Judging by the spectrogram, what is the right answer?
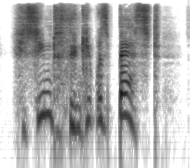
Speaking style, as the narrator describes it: said Hermione, rather breathlessly

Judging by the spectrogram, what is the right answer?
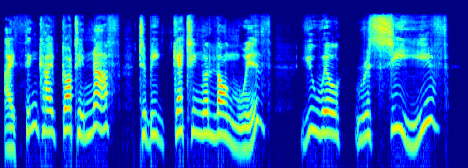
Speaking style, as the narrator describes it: speaking once more in that loud, slow voice

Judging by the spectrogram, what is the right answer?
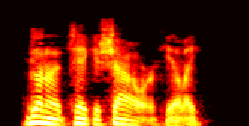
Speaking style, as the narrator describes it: he mumbled

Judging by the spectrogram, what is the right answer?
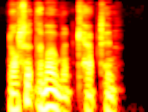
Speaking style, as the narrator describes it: Aragorn said, keeping his voice low

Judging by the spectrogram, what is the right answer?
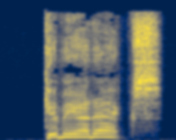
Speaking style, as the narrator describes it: he shouted

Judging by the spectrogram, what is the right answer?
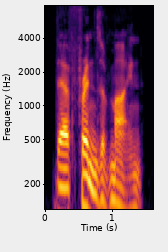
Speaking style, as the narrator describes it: said Harry coldly

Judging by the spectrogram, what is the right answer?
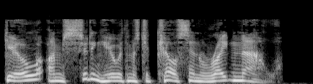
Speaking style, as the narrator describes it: Jenkins replied in an irritated tone

